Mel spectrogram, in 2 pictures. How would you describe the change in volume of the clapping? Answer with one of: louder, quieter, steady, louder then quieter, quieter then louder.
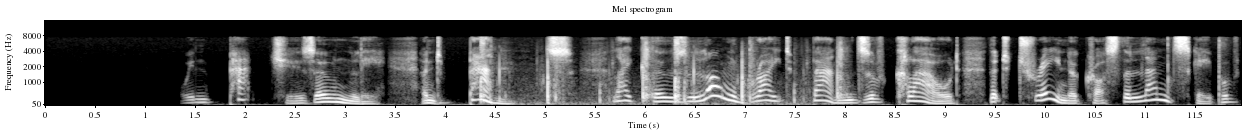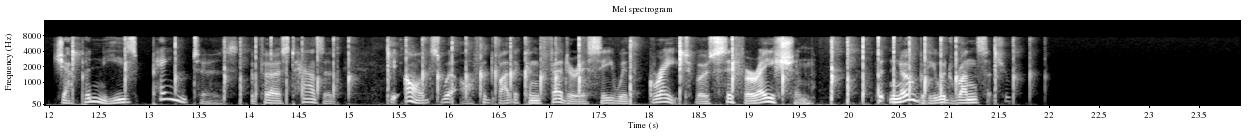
louder.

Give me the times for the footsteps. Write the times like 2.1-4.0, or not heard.
4.3-8.1.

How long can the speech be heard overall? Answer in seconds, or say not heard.
20 s.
